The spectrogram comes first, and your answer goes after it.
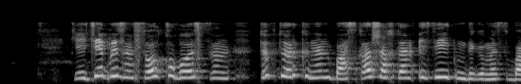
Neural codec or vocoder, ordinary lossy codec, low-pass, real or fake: codec, 16 kHz in and 24 kHz out, 2.2 kbps, FireRedTTS-2 codec; none; 7.2 kHz; fake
